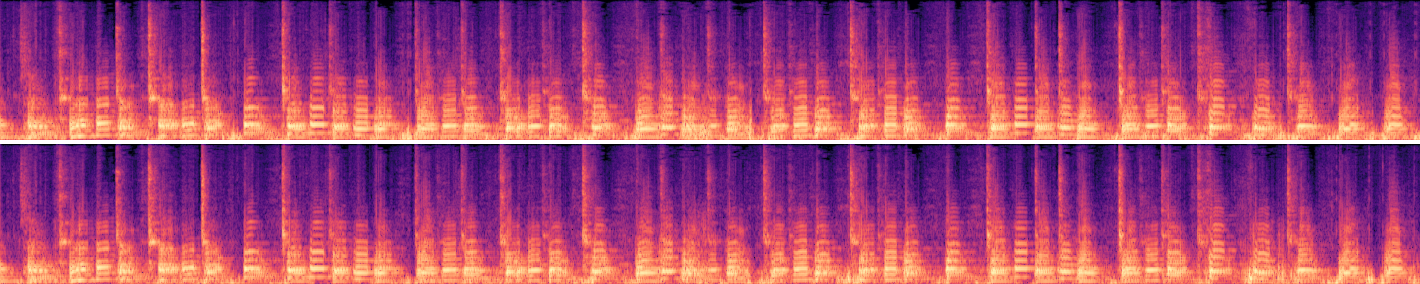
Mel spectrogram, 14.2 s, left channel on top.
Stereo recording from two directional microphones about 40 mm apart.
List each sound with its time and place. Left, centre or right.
0.2 s music: left
9.4 s brass instrument: left
10.8 s music: left
13.5 s brass instrument: left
